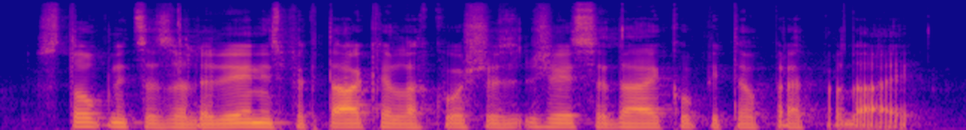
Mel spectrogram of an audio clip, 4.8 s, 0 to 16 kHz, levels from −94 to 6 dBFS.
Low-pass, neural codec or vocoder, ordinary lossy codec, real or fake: 14.4 kHz; codec, 44.1 kHz, 7.8 kbps, Pupu-Codec; none; fake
